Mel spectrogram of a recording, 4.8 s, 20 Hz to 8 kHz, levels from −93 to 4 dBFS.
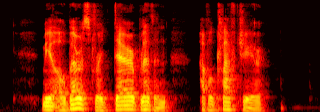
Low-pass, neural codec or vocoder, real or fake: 7.2 kHz; none; real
